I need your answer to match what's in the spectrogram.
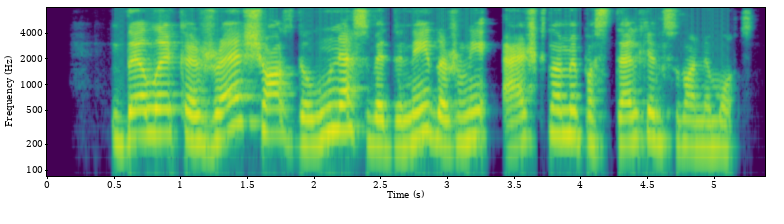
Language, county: Lithuanian, Klaipėda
